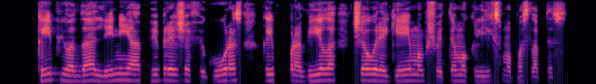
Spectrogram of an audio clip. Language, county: Lithuanian, Vilnius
